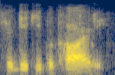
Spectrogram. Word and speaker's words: Sadiki Bakari: And they can, uh, my books are available at my website, which is my name, Sadiki Bakari.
